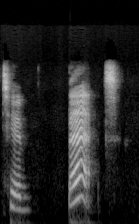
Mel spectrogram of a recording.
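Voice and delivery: Tibet with second syllable -bet stressed. Teaching how to pronounce Tibet and Tibetan: stress on -bet in Tibet. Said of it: "we put the emphasis on the second syllable for Tibet".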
